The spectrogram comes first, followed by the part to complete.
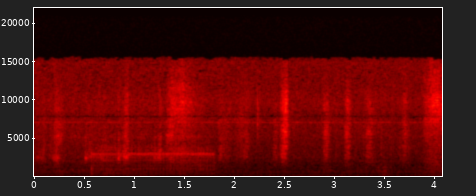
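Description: Faint, soft brushing of a paintbrush stroking wet paint onto watercolour paper, with a few light ticks, close to silence.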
